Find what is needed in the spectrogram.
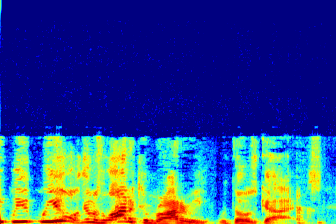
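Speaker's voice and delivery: usual speaking voice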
